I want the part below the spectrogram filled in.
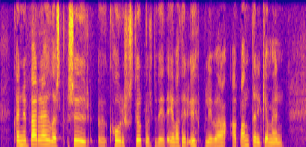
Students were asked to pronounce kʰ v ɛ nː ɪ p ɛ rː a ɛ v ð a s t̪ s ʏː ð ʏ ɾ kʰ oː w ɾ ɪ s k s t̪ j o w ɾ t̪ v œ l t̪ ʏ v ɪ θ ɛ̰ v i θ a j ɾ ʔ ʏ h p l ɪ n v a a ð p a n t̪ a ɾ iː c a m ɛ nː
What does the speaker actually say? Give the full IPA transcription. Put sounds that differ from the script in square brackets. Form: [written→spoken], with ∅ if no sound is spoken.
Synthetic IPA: kʰ v ɛ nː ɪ p ɛ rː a ɛ [v→ɣ] ð a s t̪ s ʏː ð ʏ ɾ kʰ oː w ɾ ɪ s k s t̪ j o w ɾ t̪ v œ l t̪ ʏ v ɪ [θ→ð] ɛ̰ v [i→a] θ [a→e] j ɾ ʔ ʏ h p l ɪ [n→∅] v a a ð p a n t̪ a ɾ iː c a m ɛ nː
